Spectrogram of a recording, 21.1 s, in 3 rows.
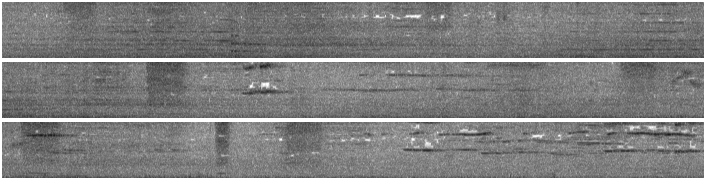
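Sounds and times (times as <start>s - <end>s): steel wheels rumbling on rails: 0.0s - 21.0s
faint high wheel squeals: 8.5s - 12.5s, 16.9s - 21.0s.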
